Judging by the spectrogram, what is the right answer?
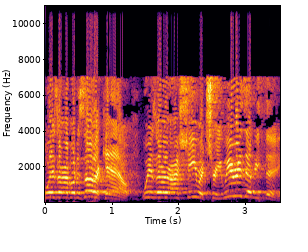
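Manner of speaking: mock all-out, loud, high-pitched screaming. Telling how everybody woke in the morning to find things gone, retelling their screaming. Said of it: "they start screaming".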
